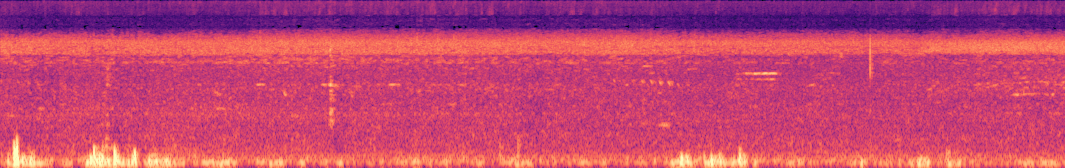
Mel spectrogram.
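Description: Steady high chirring of insects, with a few low rumbling thumps on the microphone in the first two seconds and again about seven seconds in.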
